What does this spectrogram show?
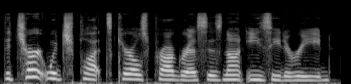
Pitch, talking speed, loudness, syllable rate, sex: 220 Hz, 190 wpm, -16 LUFS, 4.2 syllables/s, female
